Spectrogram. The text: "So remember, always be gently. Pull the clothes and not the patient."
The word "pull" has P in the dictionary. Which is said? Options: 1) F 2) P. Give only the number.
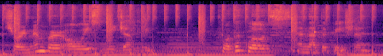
1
